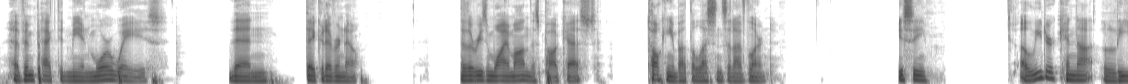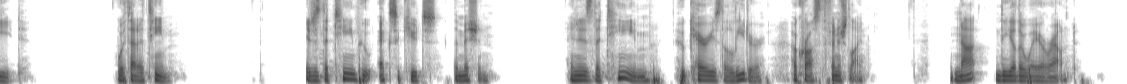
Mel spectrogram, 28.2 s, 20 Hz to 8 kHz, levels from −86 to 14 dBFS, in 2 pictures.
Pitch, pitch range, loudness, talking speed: 110 Hz, 105-120 Hz, -21 LUFS, 130 wpm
